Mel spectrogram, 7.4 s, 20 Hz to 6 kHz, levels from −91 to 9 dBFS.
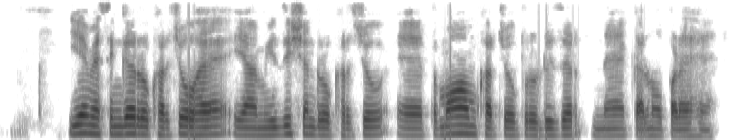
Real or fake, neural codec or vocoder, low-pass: real; none; 5.4 kHz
